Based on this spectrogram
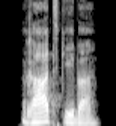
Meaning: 1. advisor, counselor (male or of unspecified gender) 2. guidebook
- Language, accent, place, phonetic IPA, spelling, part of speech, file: German, Germany, Berlin, [ˈʁaːtˌɡeːbɐ], Ratgeber, noun, De-Ratgeber.ogg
